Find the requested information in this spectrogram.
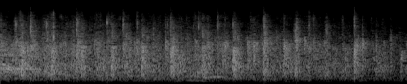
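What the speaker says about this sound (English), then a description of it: "Give him a round of applause." Moderate audience applause for a panelist at a Memphis labor and faith panel, a fairly quiet room of individual claps with distinct sharp hits, steady for a few seconds.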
